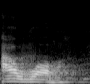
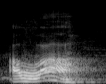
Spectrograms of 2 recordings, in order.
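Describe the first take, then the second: First: The middle consonant sounds like w. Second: The middle consonant is a long l. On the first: The speaker calls it wrong. "lamnya diganti wawu" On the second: The speaker calls it right. "pakai lam panjang"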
